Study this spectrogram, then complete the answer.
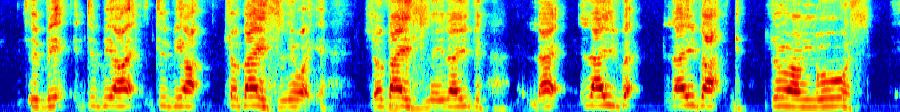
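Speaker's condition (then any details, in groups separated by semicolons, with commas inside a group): Cerebral palsy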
